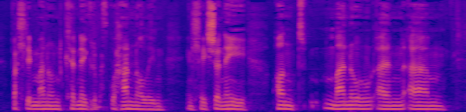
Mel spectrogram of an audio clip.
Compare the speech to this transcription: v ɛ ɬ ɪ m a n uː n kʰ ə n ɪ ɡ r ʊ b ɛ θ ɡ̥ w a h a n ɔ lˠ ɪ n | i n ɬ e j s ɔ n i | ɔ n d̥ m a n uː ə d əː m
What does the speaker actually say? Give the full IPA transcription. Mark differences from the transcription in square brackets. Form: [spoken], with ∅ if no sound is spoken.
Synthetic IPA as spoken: v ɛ ɬ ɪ m a n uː n kʰ ə n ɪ ɡ r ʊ b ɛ θ ɡ̥ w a h a n ɔ lˠ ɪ n | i n ɬ e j [ʃ] ɔ n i | ɔ n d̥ m a n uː ə [n] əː m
